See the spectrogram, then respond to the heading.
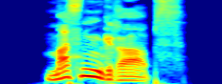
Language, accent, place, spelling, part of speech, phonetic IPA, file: German, Germany, Berlin, Massengrabs, noun, [ˈmasn̩ˌɡʁaːps], De-Massengrabs.ogg
- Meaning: genitive singular of Massengrab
